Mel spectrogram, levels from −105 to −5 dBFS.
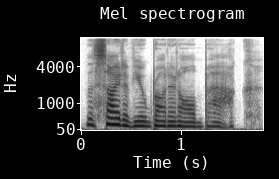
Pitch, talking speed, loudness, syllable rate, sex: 170 Hz, 265 wpm, -17 LUFS, 5.4 syllables/s, female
